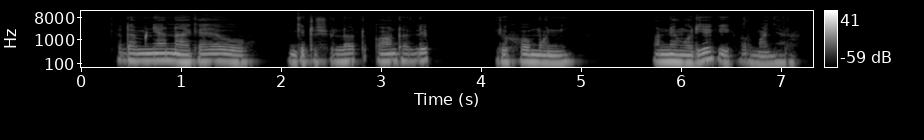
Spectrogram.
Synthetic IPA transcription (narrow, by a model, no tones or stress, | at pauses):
kʰɛdamnɪanakɛjao | iŋɡetɔʃilatɔndalɪp̚ | iɾihomoni | ɔnɛŋɔdjeɡiɔɾmaɲaɾa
